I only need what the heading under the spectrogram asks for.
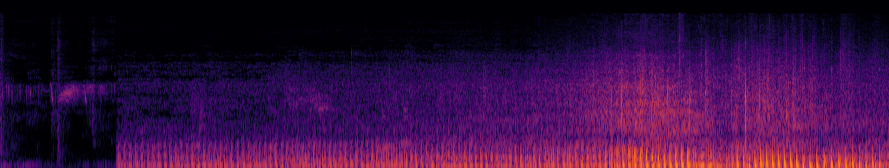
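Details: Motorcycle engine rumbling and revving louder toward the end, with people talking outdoors; no animal voice.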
